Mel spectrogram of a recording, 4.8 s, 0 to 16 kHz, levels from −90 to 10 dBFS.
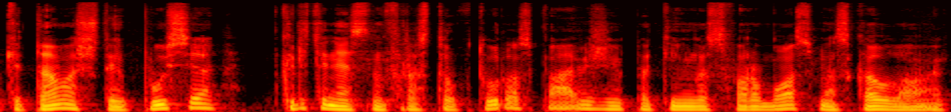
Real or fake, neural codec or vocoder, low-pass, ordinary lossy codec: fake; codec, 44.1 kHz, 7.8 kbps, Pupu-Codec; 14.4 kHz; MP3, 96 kbps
